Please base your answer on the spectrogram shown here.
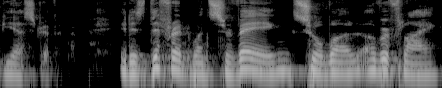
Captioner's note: french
